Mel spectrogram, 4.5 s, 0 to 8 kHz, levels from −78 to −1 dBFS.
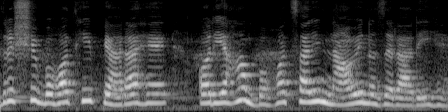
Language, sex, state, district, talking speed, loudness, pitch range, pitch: Hindi, female, Uttar Pradesh, Hamirpur, 200 wpm, -21 LUFS, 235-280 Hz, 250 Hz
